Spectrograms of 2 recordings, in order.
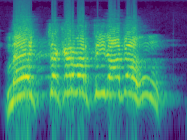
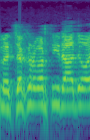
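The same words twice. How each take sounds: First: It is said with strong feeling. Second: It is said flatly, without feeling.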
